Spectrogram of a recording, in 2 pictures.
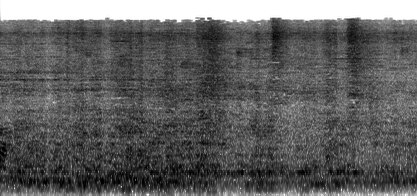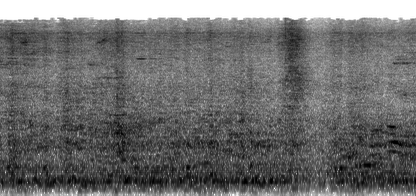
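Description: Machinery of a wood veneer processing line running steadily, conveying thin veneer sheets over rollers: a dense mechanical clatter with a few sharper clicks.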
